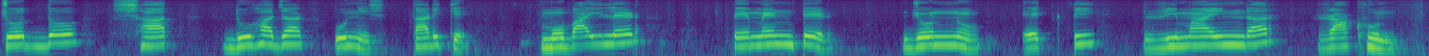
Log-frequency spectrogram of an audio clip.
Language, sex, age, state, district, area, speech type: Bengali, male, 18-30, West Bengal, Birbhum, urban, read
